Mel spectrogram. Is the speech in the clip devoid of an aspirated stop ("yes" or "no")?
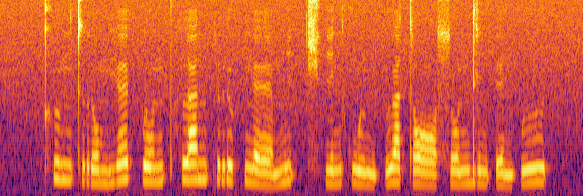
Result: no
